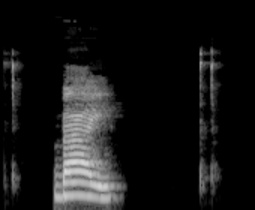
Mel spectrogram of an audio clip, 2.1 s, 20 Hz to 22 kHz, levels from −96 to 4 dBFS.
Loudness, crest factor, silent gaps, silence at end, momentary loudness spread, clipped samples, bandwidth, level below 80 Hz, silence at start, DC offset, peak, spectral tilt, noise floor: -18 LUFS; 20 dB; none; 1.2 s; 23 LU; under 0.1%; 9.8 kHz; -74 dBFS; 0.45 s; under 0.1%; -2 dBFS; -4 dB/octave; under -90 dBFS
